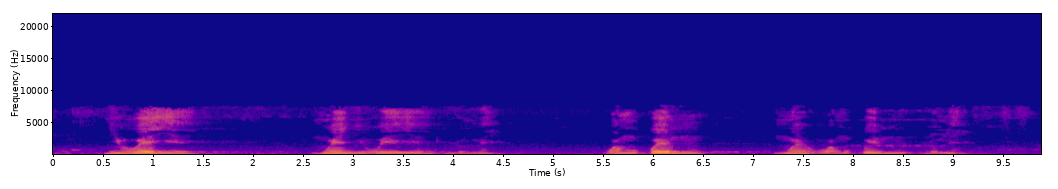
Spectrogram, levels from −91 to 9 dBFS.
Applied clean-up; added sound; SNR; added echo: none; none; none; reverberation time 1.1 s.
